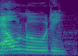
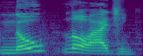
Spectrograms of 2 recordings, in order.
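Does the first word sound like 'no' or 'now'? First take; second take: now; no. First: The first word sounds like 'now'. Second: The first word sounds like 'no'. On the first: The speaker calls it right. "é assim que se pronuncia isso" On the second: The speaker calls it wrong. "eu falei tudo errado"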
